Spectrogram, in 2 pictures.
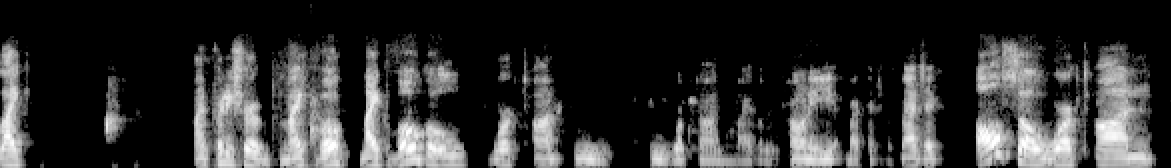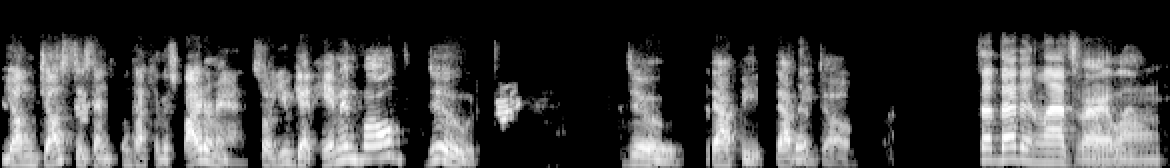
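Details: Male podcast co-host who reports having a bit of a speech impediment, type not specified; speech disfluency with word and phrase repetitions.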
